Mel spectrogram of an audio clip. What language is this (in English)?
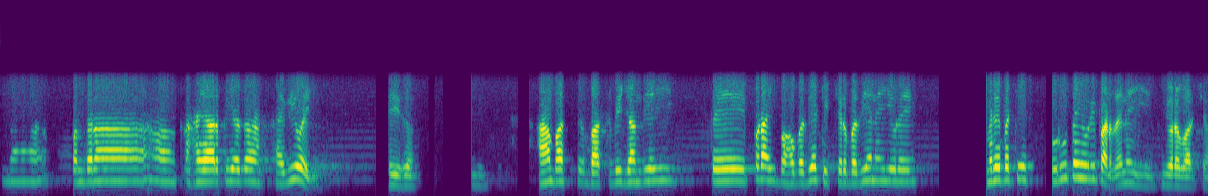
Punjabi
